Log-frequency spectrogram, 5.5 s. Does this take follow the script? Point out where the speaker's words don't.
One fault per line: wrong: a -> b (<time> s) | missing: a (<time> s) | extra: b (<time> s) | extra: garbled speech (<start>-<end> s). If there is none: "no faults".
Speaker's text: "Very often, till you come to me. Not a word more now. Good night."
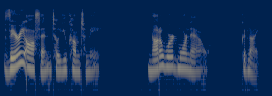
no faults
